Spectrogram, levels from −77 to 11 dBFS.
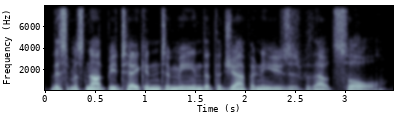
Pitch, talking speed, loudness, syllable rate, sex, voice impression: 110 Hz, 225 wpm, -17 LUFS, 5.4 syllables/s, male, very masculine, very adult-like, very middle-aged, very thick, tensed, powerful, bright, hard, clear, very fluent, very cool, very intellectual, refreshing, very sincere, very calm, very mature, very friendly, very reassuring, unique, elegant, very wild, sweet, very lively, very kind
